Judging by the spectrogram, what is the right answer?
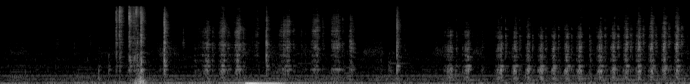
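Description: Scissors snipping through folded lining fabric on a table: a few scattered snips, then a fast, even run of short cuts in the second half. A low thump on the table about two and a half seconds in is the loudest sound.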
